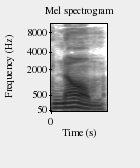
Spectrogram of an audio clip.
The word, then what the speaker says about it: GNOME: desktop windowing environment is gnome also called gnome another the open-source competitor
